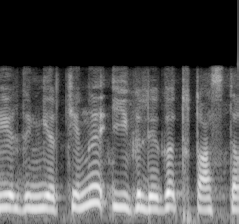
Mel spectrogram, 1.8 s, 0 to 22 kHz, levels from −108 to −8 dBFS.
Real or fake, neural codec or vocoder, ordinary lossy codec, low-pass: fake; codec, 24 kHz, 3.1 kbps, DualCodec; none; 7.2 kHz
